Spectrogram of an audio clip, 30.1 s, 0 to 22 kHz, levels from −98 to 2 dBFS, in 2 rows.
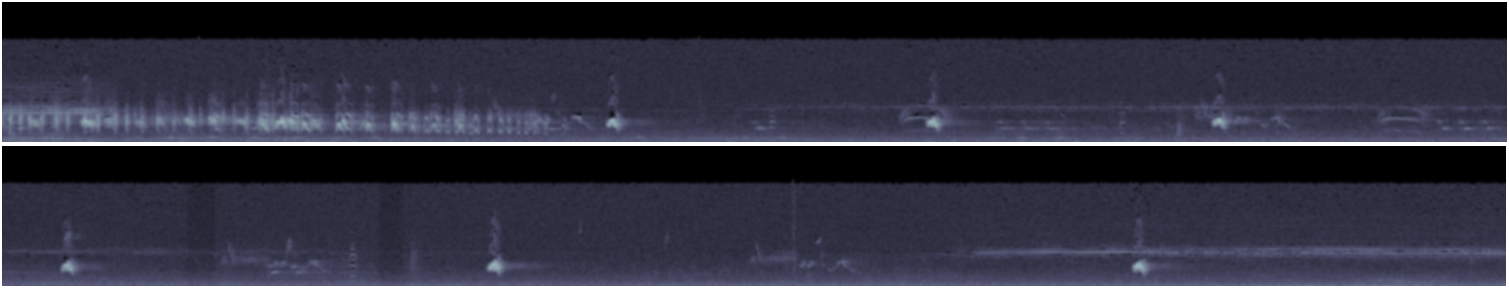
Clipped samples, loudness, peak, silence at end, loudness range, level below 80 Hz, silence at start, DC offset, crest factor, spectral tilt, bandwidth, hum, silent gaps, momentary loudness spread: under 0.1%; -37 LUFS; -18 dBFS; 0 s; 17 LU; -66 dBFS; 0 s; under 0.1%; 26 dB; -1.5 dB/octave; 16.5 kHz; none; none; 22 LU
